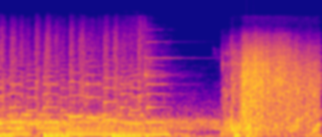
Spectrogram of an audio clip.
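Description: Dramatic background music with a regular drum beat that stops about halfway through. About a second later comes a loud, splashy rush of noise as a large can of red paint is dumped from a balcony onto a man.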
